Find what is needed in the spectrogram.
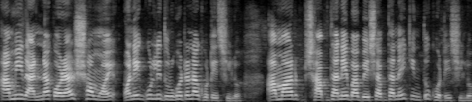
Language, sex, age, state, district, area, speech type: Bengali, female, 60+, West Bengal, Nadia, rural, spontaneous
